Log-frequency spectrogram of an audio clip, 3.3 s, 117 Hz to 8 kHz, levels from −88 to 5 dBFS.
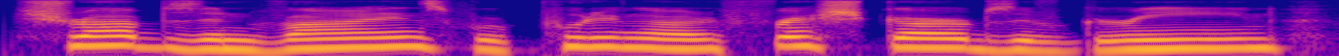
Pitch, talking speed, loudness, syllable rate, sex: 210 Hz, 180 wpm, -16 LUFS, 4.1 syllables/s, female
